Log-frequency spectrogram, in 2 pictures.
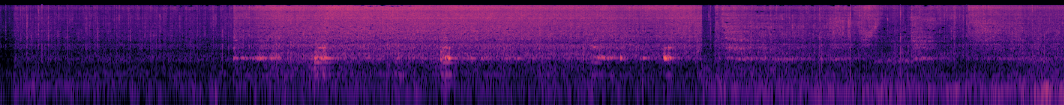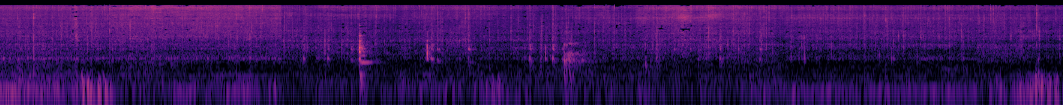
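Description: Diced potatoes and a chicken breast sizzling in oil in a Lodge cast-iron skillet. The sizzle gets much louder about three seconds in, as the raw breast goes into the hot oil, and eases back a few seconds later. Several sharp taps of a utensil against the pan come later on.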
